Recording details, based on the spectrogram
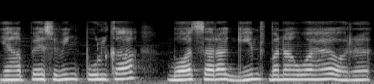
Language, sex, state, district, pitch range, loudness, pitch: Hindi, female, Delhi, New Delhi, 215-235 Hz, -13 LUFS, 225 Hz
